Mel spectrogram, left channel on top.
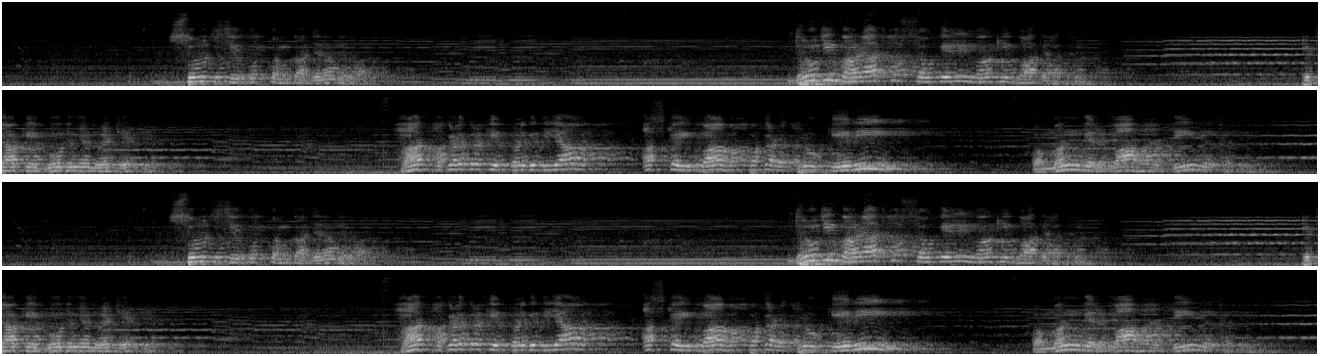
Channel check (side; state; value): both; identical; correlation 1.00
